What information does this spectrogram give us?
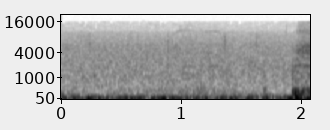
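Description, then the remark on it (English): Steady, soft rain patters in a continuous hiss, with a low rumble underneath and a brief louder splash near the end; no one speaks. “I don't know, it's just something about the sound of the rain, having my arms wrapped around your waist like this.”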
